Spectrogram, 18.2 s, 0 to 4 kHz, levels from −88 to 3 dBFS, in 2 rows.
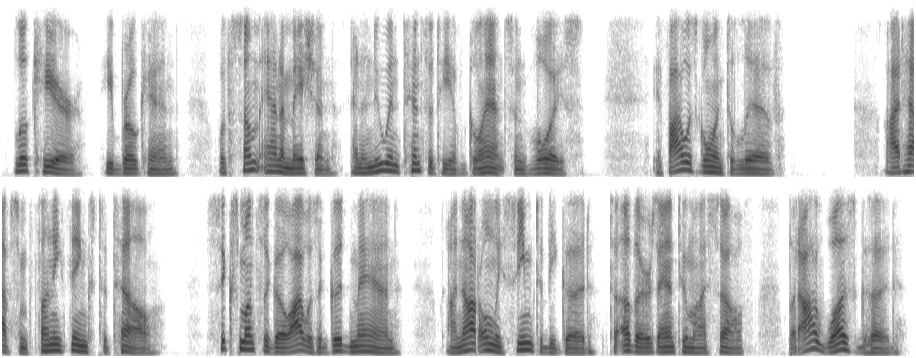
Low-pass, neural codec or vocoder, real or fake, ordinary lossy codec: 3.6 kHz; none; real; Opus, 32 kbps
